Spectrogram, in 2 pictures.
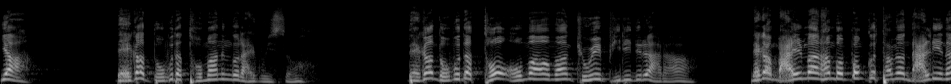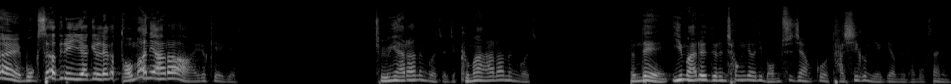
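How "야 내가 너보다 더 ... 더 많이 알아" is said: fed-up, heated, irritated voice, high and slow. Retelling how a pastor snapped back at a young man, mock-angry outburst. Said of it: "열받아가지고 이 청년한테 뭐라면".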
